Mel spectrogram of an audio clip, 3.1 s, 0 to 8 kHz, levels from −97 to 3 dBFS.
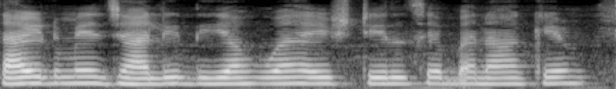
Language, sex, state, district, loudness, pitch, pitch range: Hindi, female, Jharkhand, Ranchi, -17 LUFS, 205 Hz, 200-205 Hz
